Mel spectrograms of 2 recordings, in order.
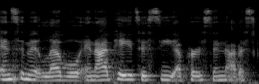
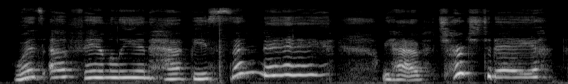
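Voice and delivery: breathless, slow, high, very drawn out; 8 semitones higher than usual. Greeting viewers at the start of a video: out of breath. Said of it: "Why am I always out of breath every time I get on this camera?".

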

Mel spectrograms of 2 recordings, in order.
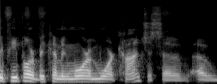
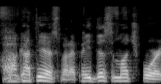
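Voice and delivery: put-on thrilled, eager, boastful excitement; 3 semitones higher than usual. Retelling the son bringing in a jar of oil: imitating excited speech. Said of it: "so excited".

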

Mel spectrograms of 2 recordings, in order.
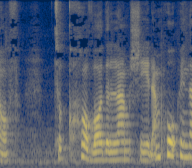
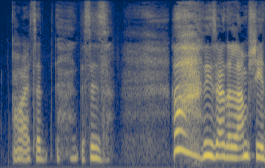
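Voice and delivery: breathless, panting, out-of-breath words; 2 semitones higher, 4 dB louder than usual. Returning to show viewers the finished lampshades, speaking out of breath. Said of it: "I'm out of breath".

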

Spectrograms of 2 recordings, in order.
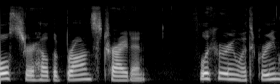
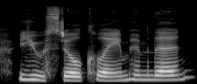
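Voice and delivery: menacing, slower. Zeus puts a question to Poseidon: menacing. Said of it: "Zeus asked menacingly".

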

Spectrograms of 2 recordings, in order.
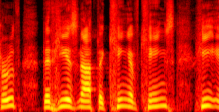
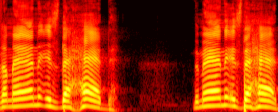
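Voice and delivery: clumsy, slow, put-on bad Greek accent; 4 dB louder than usual. Quoting the husband from a film, in a bad Greek accent. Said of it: "I can't do a good Greek accent".

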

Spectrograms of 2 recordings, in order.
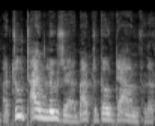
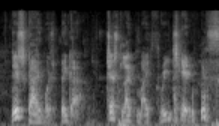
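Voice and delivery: very quiet, hushed crime-boss voice; 3 semitones lower, 10 dB quieter than usual. Reading the narration aloud, speaker continues in a Kingpin voice. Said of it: "I'm going to switch the voice to the Kingpin".

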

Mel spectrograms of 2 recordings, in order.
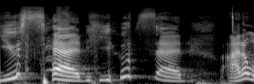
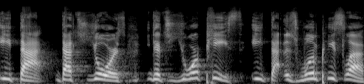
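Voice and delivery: mock pushy, insistent shouting; 4 semitones higher than usual. Imitating someone at a restaurant table who feels the need to shout: imitating someone shouting. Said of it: "they feel the need to shout".

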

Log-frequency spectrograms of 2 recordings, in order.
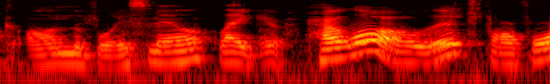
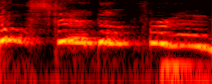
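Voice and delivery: very high, shrieking scream; 4 dB louder than usual. Retelling a boss screaming at them at the shop: imitating Lala screaming. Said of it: "Remember when Lala was screaming at me?".

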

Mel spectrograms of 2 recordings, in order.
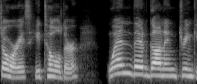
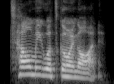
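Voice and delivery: put-on stern, firm, older-sister manner. Romy demands that Hawks explain what's going on, in a stern older-sister voice. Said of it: "put on her best stern, older sister voice".

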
